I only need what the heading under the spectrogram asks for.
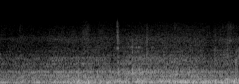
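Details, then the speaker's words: Cheap old Honda Jazz with manual gearbox and high clutch, while driving: loud, heavy low rumbling racket, steady, no clean whine on top; gearbox very noisy, bearings suspected gone, not confirmed. "Oh, this isn't good. This gearbox noisy. This gearbox is very noisy. This is a weak spot on Honda Jazzes."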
